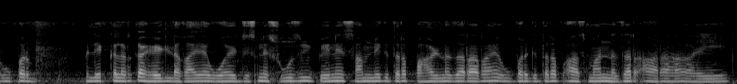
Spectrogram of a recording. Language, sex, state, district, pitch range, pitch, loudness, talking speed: Hindi, male, Jharkhand, Jamtara, 145-155 Hz, 150 Hz, -33 LUFS, 235 wpm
